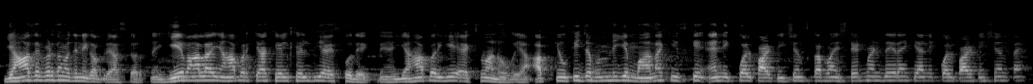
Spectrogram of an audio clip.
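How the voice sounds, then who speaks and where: A male maths teacher giving a classroom lecture, often asking if students follow and dictating definitions slowly. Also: a little high, highs cut off. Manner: keeps asking if students follow, repeats key terms. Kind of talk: classroom lecture on real analysis.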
